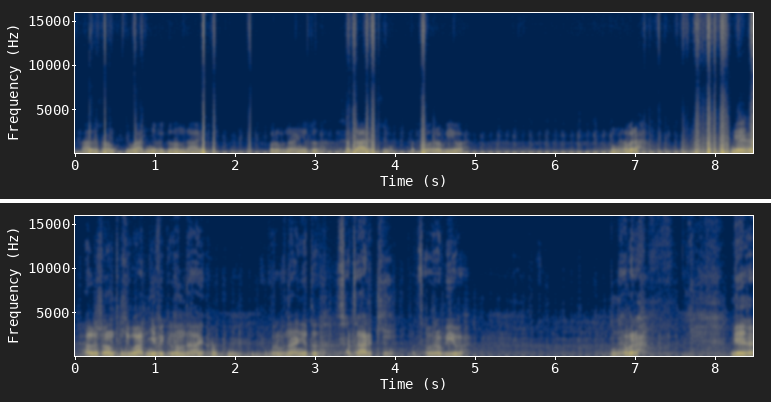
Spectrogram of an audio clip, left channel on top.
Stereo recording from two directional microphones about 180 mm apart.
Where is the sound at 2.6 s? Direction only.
20° right (ahead or behind).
